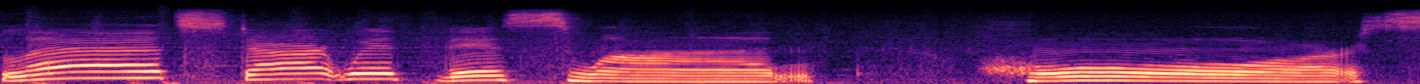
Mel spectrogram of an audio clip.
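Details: Adult female clinician; fluent adult speech.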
